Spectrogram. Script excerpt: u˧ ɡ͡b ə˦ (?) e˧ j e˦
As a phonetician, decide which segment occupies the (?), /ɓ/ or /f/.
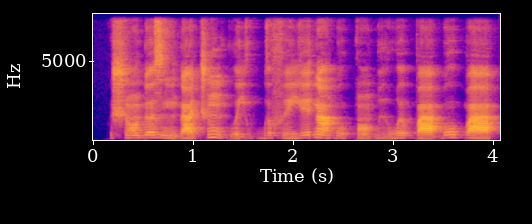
f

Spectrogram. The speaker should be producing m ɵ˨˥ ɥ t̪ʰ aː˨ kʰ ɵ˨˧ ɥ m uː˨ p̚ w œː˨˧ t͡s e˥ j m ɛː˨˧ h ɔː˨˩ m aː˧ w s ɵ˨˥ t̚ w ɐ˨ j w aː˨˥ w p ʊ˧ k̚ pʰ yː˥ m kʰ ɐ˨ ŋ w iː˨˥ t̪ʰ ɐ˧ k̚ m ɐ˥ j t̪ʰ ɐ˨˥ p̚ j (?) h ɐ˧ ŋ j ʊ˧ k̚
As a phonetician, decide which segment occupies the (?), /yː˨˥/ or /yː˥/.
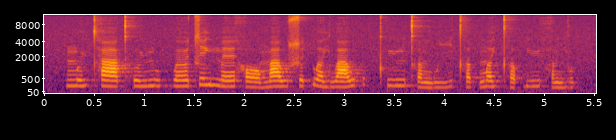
yː˥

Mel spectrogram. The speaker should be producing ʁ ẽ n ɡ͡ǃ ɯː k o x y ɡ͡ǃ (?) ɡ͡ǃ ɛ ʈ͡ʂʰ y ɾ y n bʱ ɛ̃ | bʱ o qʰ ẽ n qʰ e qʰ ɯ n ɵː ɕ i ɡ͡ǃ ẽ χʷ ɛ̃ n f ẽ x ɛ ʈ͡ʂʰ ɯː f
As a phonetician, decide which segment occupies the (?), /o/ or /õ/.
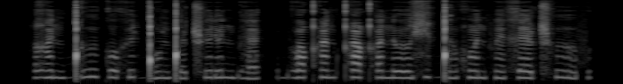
õ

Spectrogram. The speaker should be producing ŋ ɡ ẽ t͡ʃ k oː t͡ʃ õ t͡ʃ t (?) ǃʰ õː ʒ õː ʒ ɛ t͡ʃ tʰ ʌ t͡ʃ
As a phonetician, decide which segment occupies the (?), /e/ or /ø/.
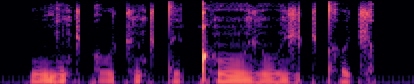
e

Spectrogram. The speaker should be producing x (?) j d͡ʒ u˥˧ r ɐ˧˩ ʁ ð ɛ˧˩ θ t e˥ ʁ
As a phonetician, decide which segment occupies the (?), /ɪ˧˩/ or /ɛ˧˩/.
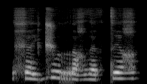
ɛ˧˩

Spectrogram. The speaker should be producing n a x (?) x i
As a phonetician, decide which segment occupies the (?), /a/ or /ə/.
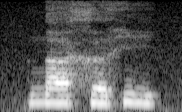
ə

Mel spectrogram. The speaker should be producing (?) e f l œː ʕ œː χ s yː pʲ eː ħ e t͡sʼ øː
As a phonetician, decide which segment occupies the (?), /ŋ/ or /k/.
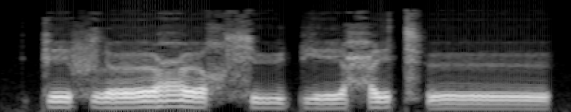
k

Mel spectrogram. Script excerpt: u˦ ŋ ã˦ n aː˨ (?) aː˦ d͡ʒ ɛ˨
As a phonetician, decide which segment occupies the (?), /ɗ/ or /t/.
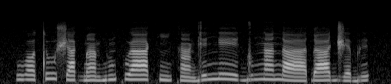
ɗ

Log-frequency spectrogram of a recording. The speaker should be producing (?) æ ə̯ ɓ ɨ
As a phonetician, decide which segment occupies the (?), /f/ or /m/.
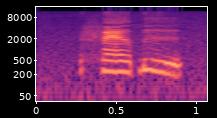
f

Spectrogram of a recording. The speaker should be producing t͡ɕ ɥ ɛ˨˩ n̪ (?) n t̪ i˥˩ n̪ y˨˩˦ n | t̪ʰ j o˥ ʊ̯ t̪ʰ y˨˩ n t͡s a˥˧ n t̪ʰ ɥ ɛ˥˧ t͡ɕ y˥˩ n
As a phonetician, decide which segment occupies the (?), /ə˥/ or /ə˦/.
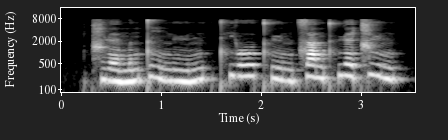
ə˦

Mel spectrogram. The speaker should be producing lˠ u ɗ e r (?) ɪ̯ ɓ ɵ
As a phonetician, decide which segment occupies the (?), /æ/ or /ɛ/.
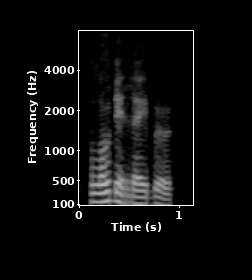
ɛ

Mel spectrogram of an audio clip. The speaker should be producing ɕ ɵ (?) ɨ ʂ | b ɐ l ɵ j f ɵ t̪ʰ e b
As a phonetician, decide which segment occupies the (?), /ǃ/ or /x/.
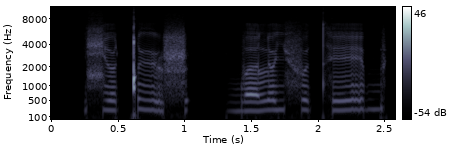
ǃ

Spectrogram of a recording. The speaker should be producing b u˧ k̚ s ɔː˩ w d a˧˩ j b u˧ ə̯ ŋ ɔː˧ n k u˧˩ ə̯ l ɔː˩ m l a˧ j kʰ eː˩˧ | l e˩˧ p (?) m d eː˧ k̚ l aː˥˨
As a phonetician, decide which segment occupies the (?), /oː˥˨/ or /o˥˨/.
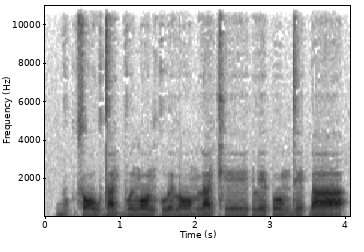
oː˥˨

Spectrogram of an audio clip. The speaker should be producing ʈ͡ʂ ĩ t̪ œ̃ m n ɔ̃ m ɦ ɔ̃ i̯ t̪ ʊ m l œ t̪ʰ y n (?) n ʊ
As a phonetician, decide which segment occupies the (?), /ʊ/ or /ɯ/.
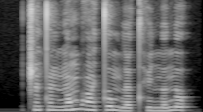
ʊ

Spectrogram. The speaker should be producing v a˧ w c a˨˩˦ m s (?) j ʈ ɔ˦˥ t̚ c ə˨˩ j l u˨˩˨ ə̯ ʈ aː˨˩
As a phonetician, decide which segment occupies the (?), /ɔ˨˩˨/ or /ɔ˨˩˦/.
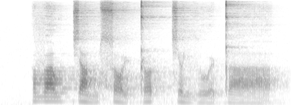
ɔ˨˩˨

